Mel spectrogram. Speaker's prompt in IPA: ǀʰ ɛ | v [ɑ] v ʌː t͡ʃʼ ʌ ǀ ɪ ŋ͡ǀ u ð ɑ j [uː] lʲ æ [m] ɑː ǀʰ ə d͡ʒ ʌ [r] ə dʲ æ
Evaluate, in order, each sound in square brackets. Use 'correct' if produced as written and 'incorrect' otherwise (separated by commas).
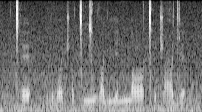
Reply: incorrect, incorrect, incorrect, incorrect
